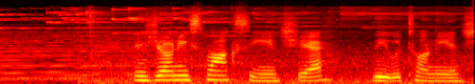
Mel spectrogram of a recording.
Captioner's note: foreign language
